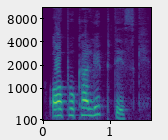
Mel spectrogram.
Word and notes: apokalyptisk: [apokal'yp:tisk]

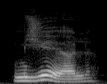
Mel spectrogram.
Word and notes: mjöl: [mjö:l]

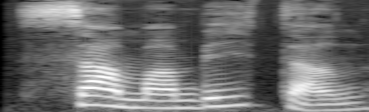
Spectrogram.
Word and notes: sammanbiten: [²s'am:anbi:ten]

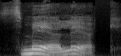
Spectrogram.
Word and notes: smälek: [sm'ä:le:k]

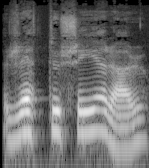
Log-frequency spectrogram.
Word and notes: retuscherar: [retusj'e:rar]

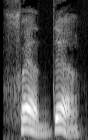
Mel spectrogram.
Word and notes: skedde: [²sj'ed:e]

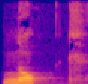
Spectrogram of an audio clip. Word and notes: nock: nåk:

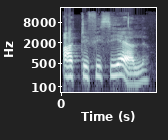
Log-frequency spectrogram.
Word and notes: artificiell: [ar_tifisi'el:]

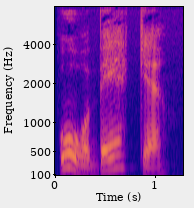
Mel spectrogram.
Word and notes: åbäke: [²'å:bä:ke]

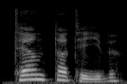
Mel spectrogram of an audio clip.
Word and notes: tentativ: [t'en:tati:v el. -t'i:v]

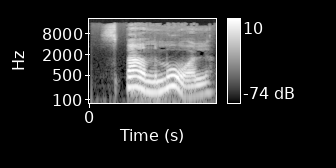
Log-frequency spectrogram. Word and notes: spannmål: [²sp'an:må:l]

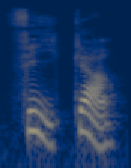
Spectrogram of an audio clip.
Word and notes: fika: [²f'i:ka]

